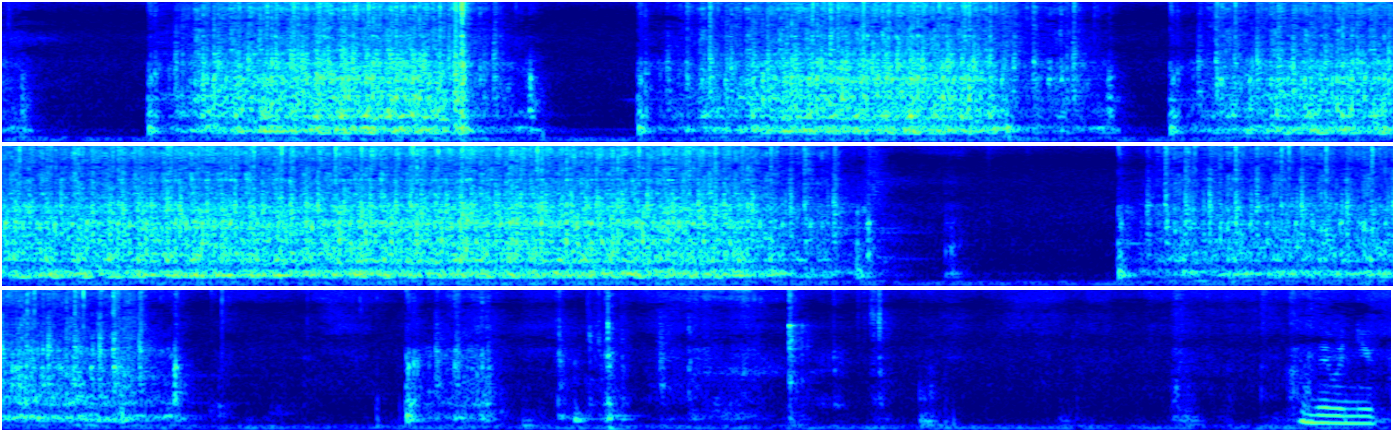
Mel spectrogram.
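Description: A sewing machine stitching curved quilt pieces runs in long, steady whirring bursts separated by short pauses, with lighter stop-start stitching near the end and a voice speaking at times.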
